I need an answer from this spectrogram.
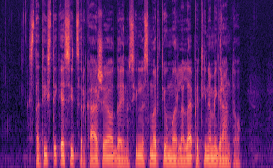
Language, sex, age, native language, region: Slovenian, male, 12-17, Slovenian, Central Slovenia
